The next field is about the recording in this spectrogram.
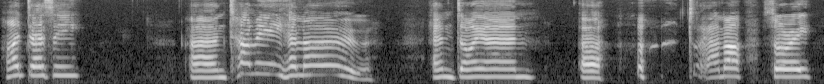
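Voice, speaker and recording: A woman hosting a crochet livestream, chatting casually and greeting viewers by name, her voice croaky today with frequent throat clearing. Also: high-pitched, drawn-out words, long pauses, fairly bright tone, dry recording. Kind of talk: casual live-stream chat while crocheting.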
